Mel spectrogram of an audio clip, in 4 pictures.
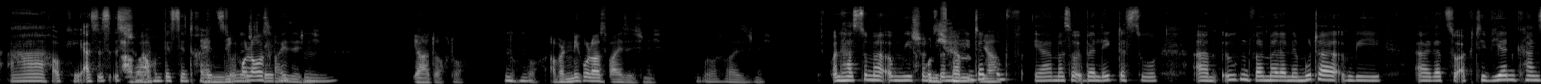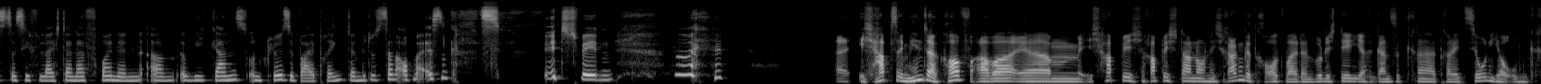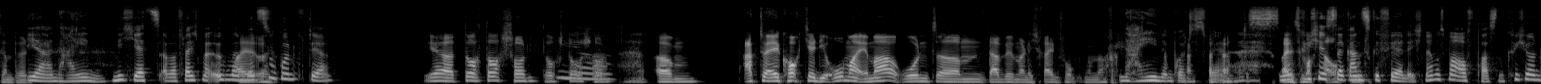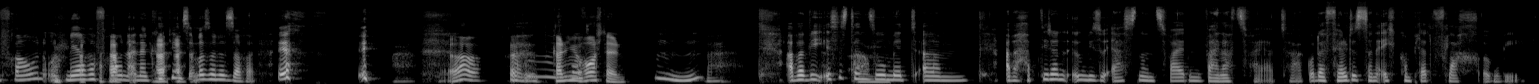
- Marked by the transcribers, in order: other background noise; laughing while speaking: "mal essen kannst in"; chuckle; chuckle; chuckle; laughing while speaking: "Ja"; laugh
- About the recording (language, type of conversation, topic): German, podcast, Kannst du von einer Tradition in deiner Familie erzählen, die dir viel bedeutet?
